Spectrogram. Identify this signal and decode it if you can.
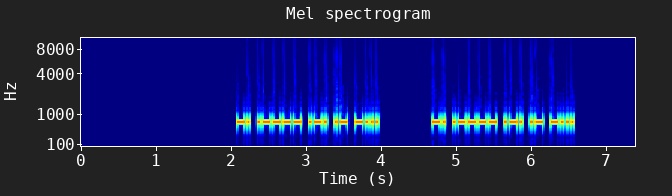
Morse code, heard as a keyed tone, about 34 wpm, 700 Hz. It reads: N1RAB N1RAB
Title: USA Call Signs - 5 Characters - Repeated 2x - 35wpm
